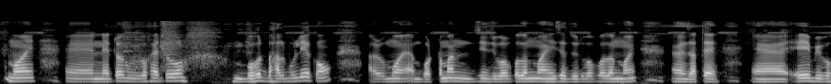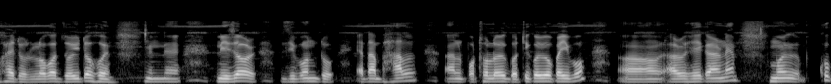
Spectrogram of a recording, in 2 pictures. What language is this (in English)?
Assamese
